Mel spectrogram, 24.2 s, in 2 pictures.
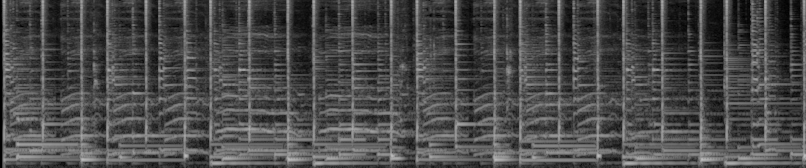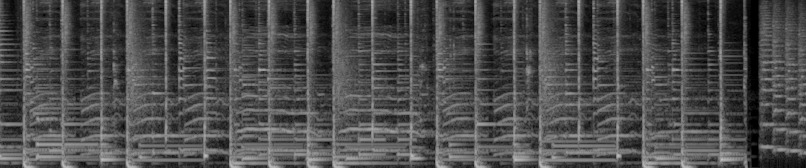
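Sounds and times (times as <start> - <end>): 
beat: 0.1 - 23.4.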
